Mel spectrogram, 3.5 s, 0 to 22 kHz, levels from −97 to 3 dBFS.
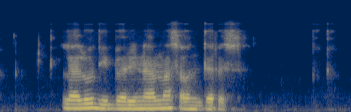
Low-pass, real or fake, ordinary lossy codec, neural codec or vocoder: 7.2 kHz; fake; Opus, 32 kbps; codec, 16 kHz, 4.8 kbps, FACodec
